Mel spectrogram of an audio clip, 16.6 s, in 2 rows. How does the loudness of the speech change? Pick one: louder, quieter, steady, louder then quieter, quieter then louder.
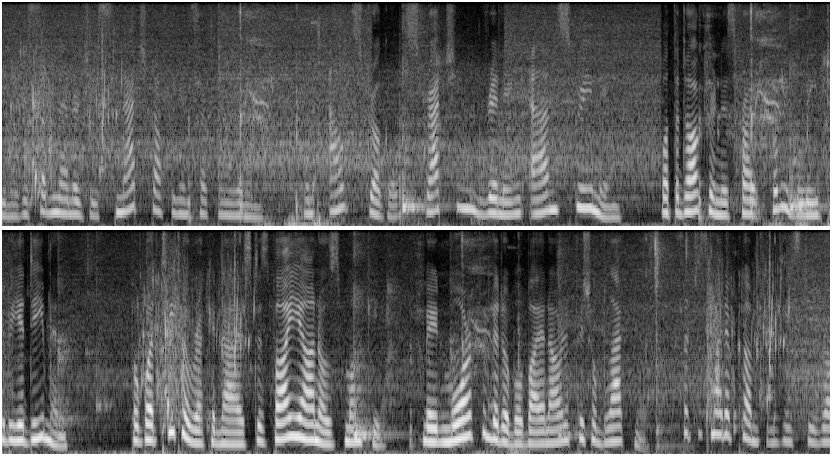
louder then quieter.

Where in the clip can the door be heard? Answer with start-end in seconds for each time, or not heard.
not heard.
